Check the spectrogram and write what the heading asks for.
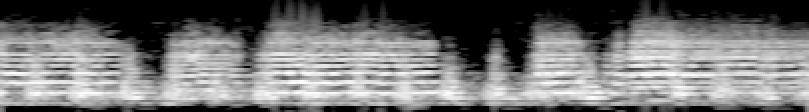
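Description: Instrumental music interlude: a slow melody of held notes, each about half a second to a second long.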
